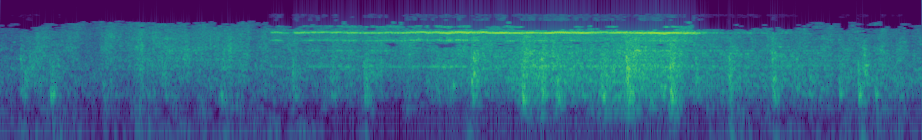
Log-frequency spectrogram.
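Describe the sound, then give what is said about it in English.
A passenger train rumbles along the rails, with rhythmic clacking and a high metallic wheel squeal that rises through the middle before the noise eases off. “This train will stop at Tucumcari.”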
